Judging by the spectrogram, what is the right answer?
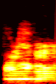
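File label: "forever", robot voice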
